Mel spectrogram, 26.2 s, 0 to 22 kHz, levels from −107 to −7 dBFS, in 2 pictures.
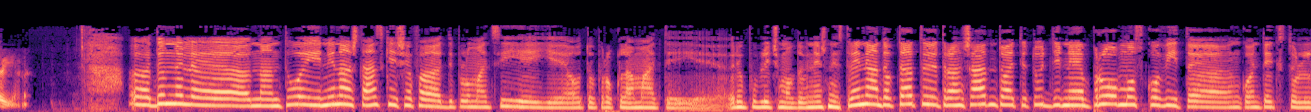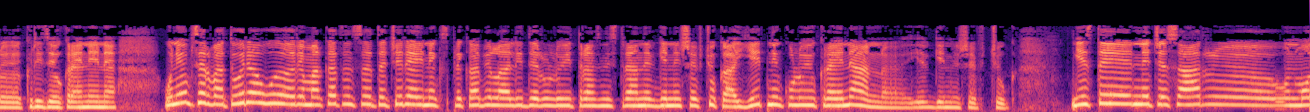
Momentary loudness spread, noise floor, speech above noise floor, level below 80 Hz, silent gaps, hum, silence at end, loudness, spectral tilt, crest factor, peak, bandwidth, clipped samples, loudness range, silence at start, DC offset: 8 LU; -53 dBFS; 35 dB; -54 dBFS; none; none; 0 s; -18 LUFS; -5.5 dB/octave; 12 dB; -6 dBFS; 8.8 kHz; under 0.1%; 3 LU; 0 s; under 0.1%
